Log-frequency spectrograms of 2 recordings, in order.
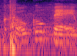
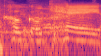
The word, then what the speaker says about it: Coco Cay: We're in Coco Bay, which is, I believe, an island owned by Royal Caribbean. Okay, oops, I said it wrong. It is not Coco Bay, it's Coco Bay. Cay Island.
